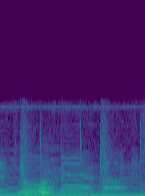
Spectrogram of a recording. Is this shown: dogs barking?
yes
